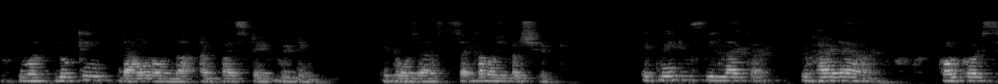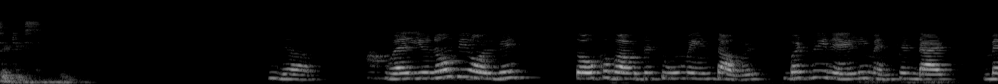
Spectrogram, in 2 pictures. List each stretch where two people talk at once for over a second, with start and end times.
none

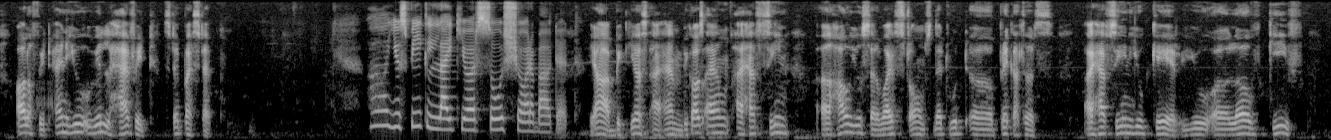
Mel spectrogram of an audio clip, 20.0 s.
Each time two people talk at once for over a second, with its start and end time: none

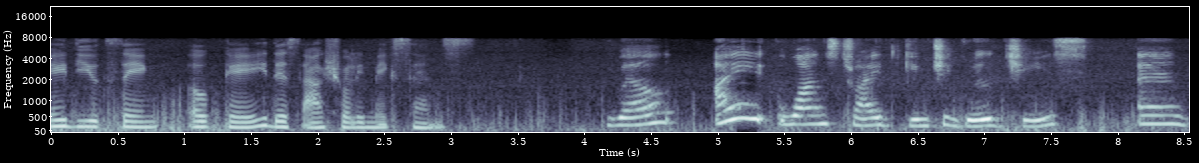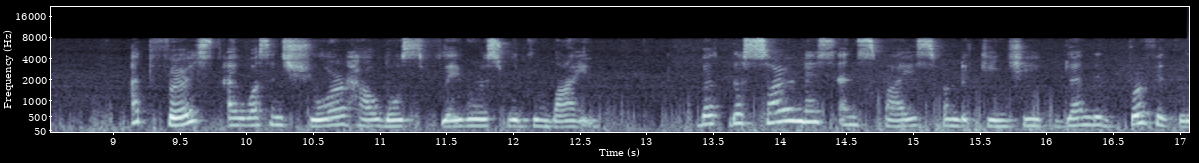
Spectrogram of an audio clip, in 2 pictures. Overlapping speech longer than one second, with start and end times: none

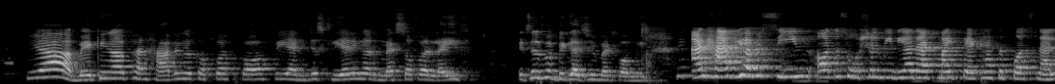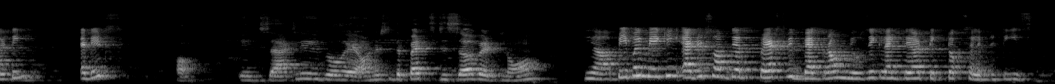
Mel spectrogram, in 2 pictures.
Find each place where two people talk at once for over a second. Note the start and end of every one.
none

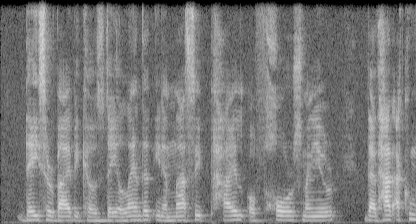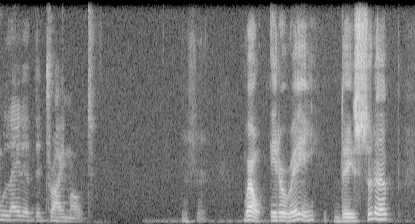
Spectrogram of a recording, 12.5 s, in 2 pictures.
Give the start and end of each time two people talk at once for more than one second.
none

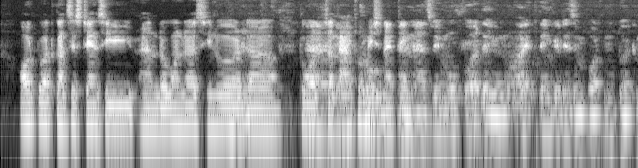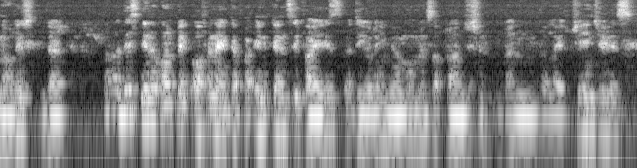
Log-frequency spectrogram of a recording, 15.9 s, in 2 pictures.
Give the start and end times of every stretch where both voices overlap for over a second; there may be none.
4.0-5.2

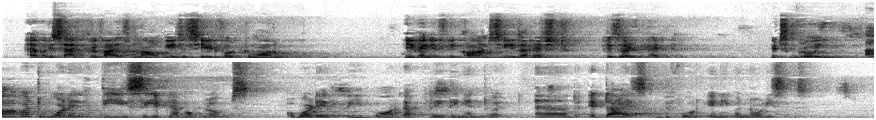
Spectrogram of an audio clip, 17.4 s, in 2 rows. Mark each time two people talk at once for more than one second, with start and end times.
none

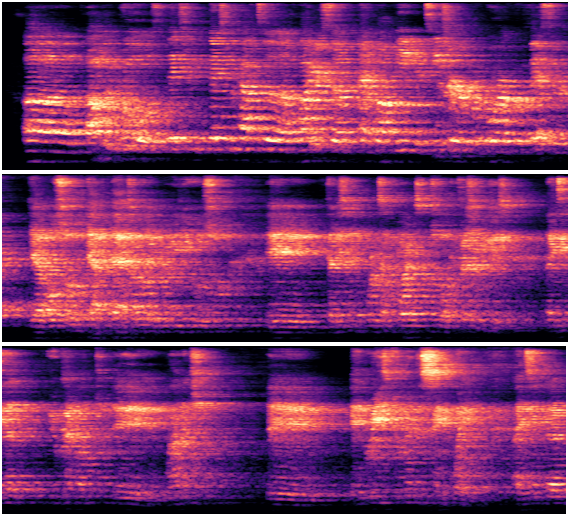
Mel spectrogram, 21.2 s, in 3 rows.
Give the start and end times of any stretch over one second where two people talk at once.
none

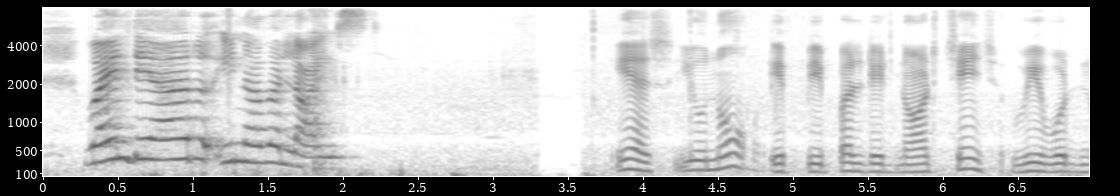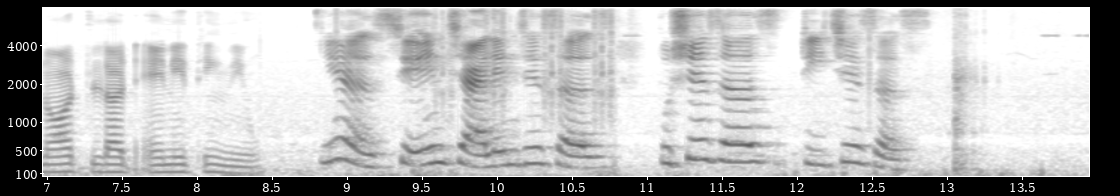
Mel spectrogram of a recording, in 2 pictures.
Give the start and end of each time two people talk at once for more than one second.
none

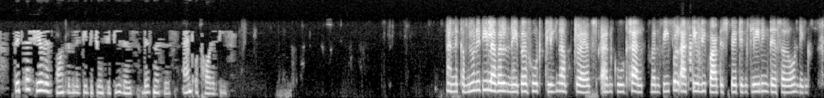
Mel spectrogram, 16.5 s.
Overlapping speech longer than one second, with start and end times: none

